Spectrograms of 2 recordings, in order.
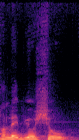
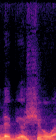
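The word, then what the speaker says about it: Alebiosu: If you're Yoruba, you pronounce Alebio Show.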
